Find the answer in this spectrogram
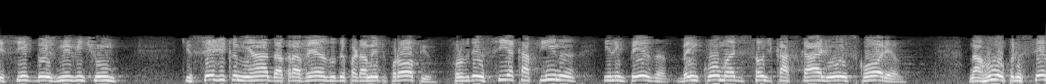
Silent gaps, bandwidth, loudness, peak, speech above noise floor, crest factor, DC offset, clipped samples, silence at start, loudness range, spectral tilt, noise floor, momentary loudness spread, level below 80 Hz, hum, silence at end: none; 4 kHz; -7 LUFS; 0 dBFS; 27 dB; 8 dB; 1%; 3%; 0 s; 1 LU; -10.5 dB/octave; -34 dBFS; 6 LU; -36 dBFS; none; 0 s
